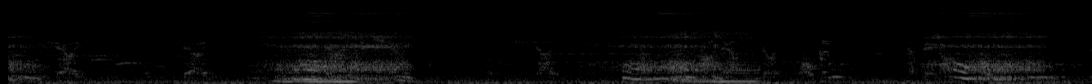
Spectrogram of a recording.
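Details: Snoring from two sleepers in the same room.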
